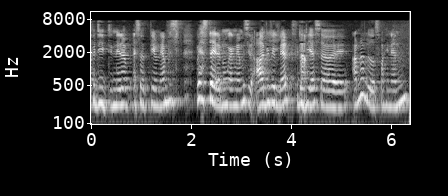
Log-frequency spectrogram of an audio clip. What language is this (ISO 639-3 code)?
dan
